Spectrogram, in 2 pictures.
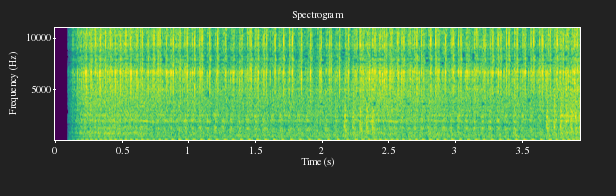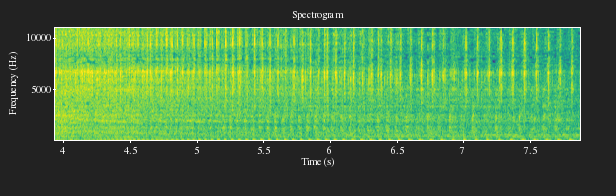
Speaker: इसमें अभी नई टाइमिंग चैन डाली है मगर इसमें फिर भी आवाज आ रही है आवाज क्यों आ रही है य भी बताएंगे एक छोटी सी कमी की वजह से आवाज आ रही है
